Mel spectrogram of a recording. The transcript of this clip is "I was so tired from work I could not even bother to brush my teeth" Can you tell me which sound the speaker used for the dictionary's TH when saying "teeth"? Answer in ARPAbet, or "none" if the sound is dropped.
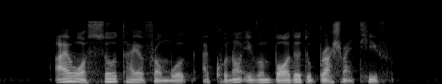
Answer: F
